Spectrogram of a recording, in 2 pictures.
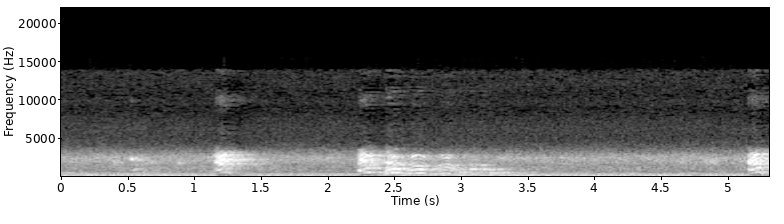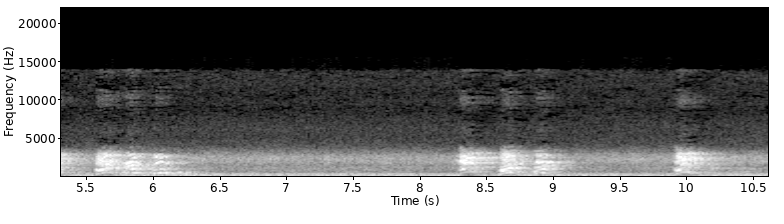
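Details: Dog encountering a cat, barking in short clusters of one to three sharp, bright barks roughly every two to three seconds, some trailing into brief whiny tails, against a steady low hum.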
